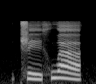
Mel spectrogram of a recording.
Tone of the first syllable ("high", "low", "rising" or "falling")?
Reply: low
